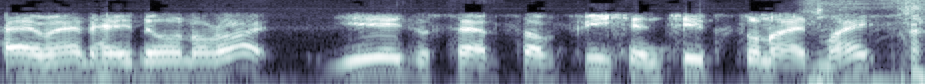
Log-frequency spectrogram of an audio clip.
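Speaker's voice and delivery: easygoing, casual, chatty Australian accent. Asked by the show host to demonstrate, a guest does an Australian accent. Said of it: "give me your Australian accent".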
